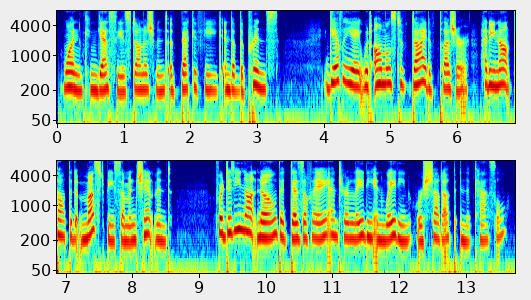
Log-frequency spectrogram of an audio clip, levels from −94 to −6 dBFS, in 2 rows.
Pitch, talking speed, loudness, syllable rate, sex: 230 Hz, 200 wpm, -18 LUFS, 5.6 syllables/s, female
